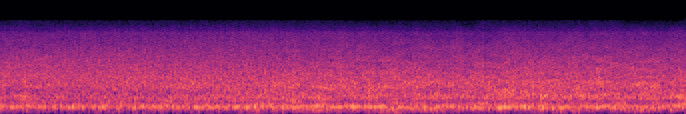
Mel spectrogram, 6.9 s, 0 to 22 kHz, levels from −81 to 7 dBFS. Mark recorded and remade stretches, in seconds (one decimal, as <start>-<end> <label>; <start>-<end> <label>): 0.0-0.5 remade; 0.5-2.9 recorded; 2.9-5.2 remade; 5.2-5.8 recorded; 5.8-6.9 remade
